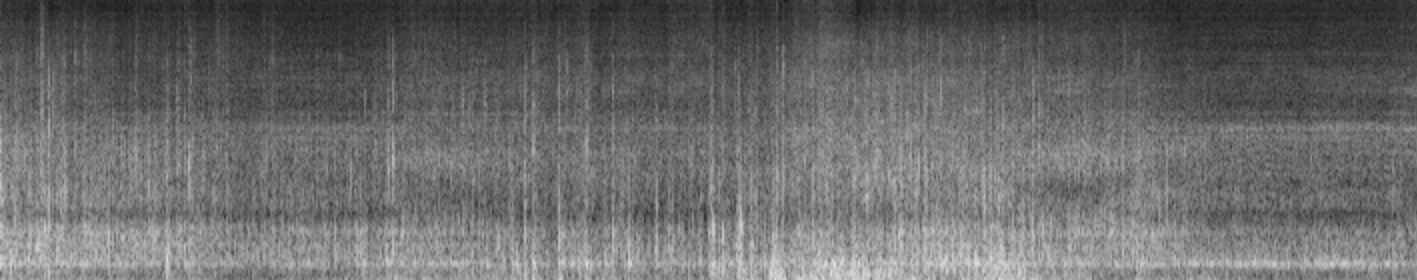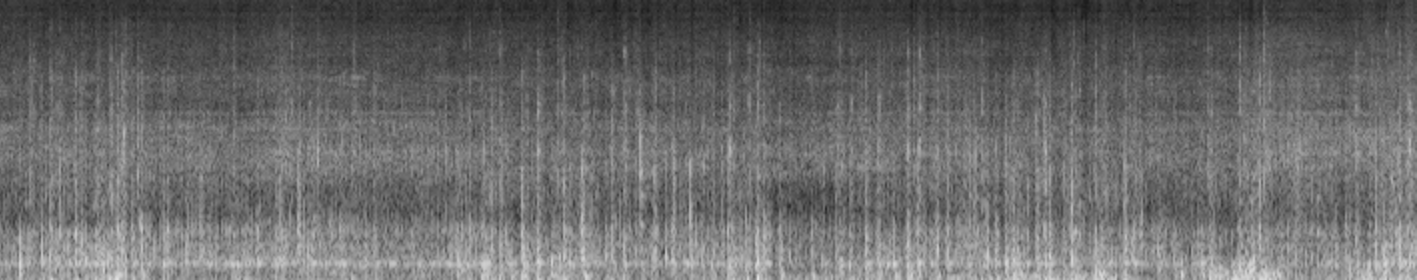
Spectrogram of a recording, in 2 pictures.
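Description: Wind buffeting the microphone over rumbling tyre noise from a bicycle being ridden, rising and falling in gusts.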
